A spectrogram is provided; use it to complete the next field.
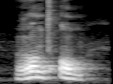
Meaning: around, round, in the vicinity of
- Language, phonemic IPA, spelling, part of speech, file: Dutch, /rɔntˈɔm/, rondom, preposition, Nl-rondom.ogg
